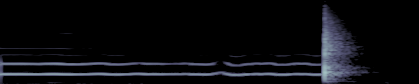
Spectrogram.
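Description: A single held humming note, steady in pitch with a brief wobble about a second in, cut off abruptly with a click.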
